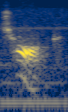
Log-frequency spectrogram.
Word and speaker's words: chalk: I wrote with some chalk ch ch is the C diagraph all and with a silent L chalk let move the word up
